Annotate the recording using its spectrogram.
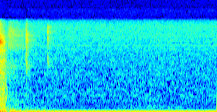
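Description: A computer mouse button clicking faintly, once right at the start and again softly about half a second in, over a steady low hum.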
